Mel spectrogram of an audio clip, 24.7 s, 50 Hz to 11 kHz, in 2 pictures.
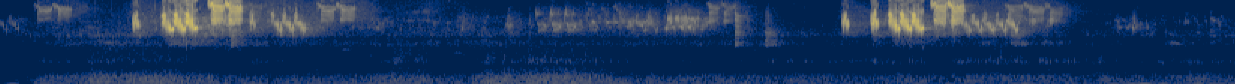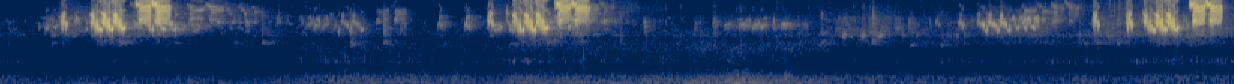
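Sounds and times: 
dickcissel calling in Missouri: 0:01.3 - 0:02.5, 0:08.7 - 0:09.7, 0:13.2 - 0:14.1, 0:17.3 - 0:18.3, 0:23.3 - 0:24.6.

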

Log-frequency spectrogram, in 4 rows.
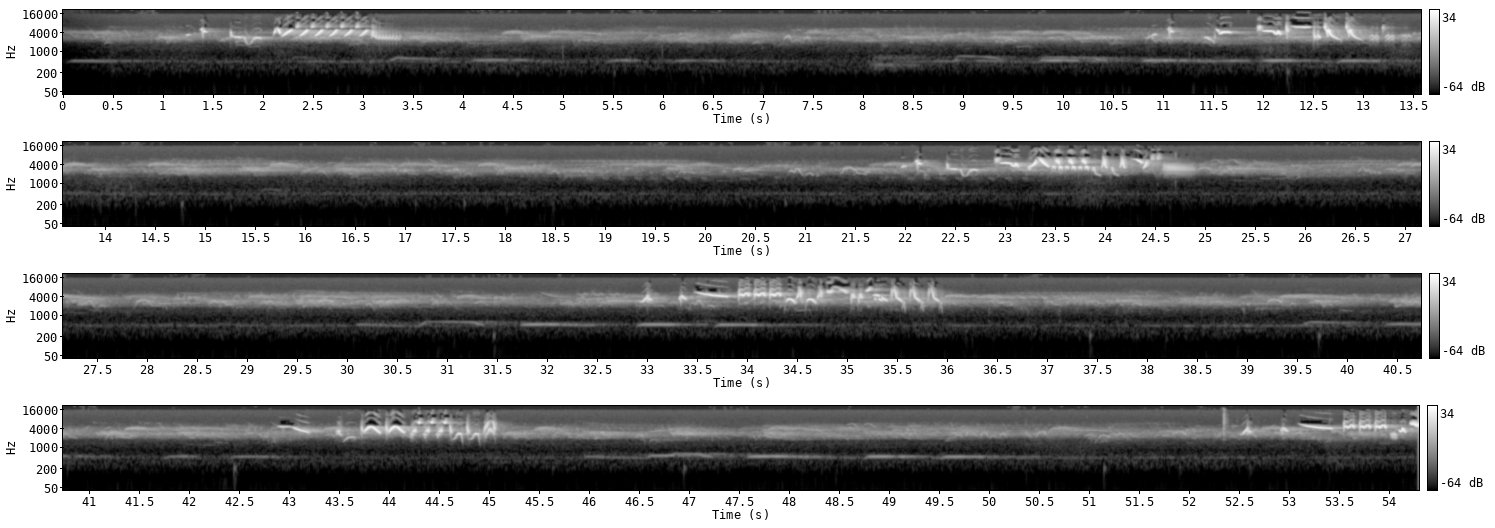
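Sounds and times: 
Fox Sparrow calling: 0:01.2 - 0:03.4, 0:09.8 - 0:13.5, 0:22.0 - 0:24.9, 0:32.9 - 0:36.0, 0:41.7 - 0:45.2, 0:52.3 - 0:54.2.

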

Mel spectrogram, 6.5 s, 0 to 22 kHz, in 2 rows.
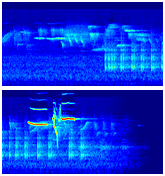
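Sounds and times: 
yellow-bellied sapsucker drumming: 0:02.1 - 0:05.2
white-breasted nuthatch song of quick nasal repeated notes: 0:03.8 - 0:04.9
male brown-headed cowbird flight whistles: 0:04.0 - 0:04.7.

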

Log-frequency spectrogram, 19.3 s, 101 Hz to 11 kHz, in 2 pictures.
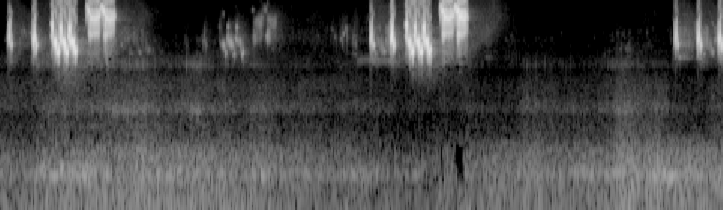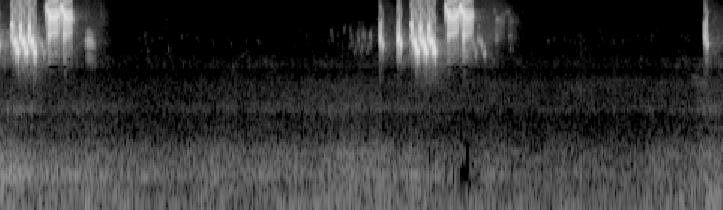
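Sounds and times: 
dickcissel singing in Missouri: 0:00.7 - 0:01.6, 0:05.4 - 0:06.2, 0:09.8 - 0:10.6, 0:15.1 - 0:16.0.

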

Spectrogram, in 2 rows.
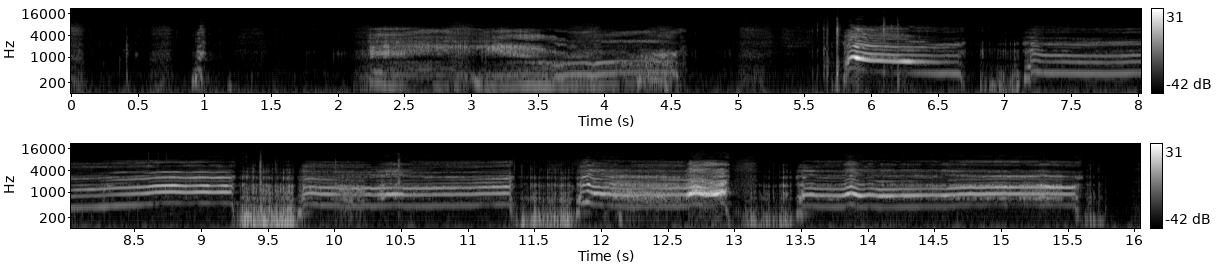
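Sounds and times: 
Tasmanian devil screeching inside an enclosure: 0:02.2 - 0:04.6, 0:05.6 - 0:15.8.

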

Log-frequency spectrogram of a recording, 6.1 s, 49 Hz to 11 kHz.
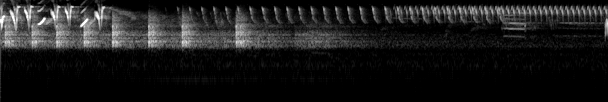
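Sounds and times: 
male brown thrasher long song sequence: 0:00.0 - 0:03.9.

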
